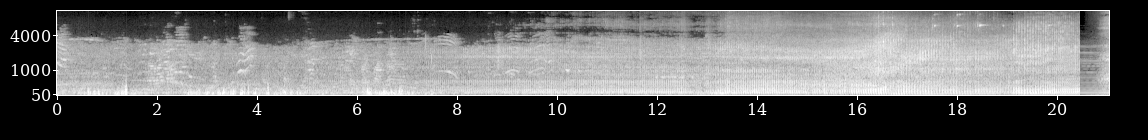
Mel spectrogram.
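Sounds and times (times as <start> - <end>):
small engine pulsing: 9.3 - 21.0.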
